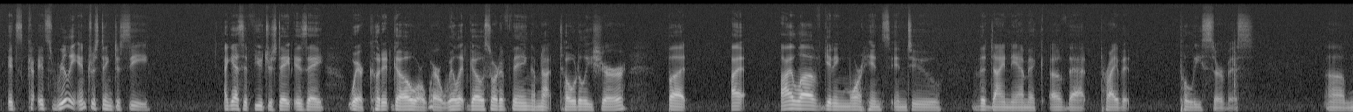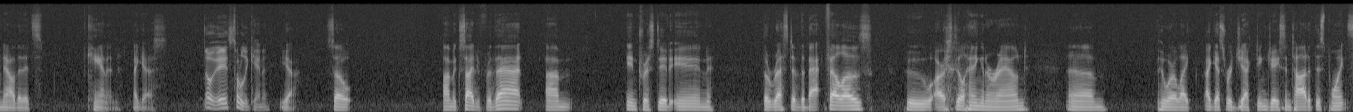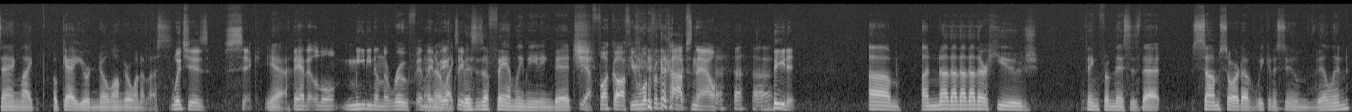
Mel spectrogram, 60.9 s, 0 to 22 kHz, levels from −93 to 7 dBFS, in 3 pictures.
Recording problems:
hiss; faint; throughout; 25 dB below the speech
audio stuttering; at 55 s

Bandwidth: 18.5 kHz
